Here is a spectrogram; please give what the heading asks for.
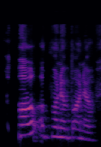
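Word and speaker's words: Hoʻoponopono: that is it hopono how do you say it again I always say it wrong ho a ponopono yeah hopono you can look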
